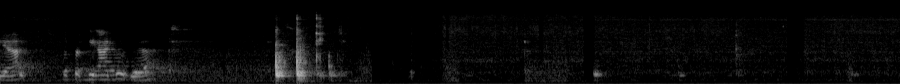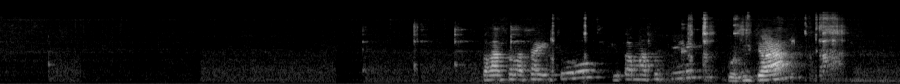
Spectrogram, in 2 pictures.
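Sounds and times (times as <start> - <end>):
food sizzling in a pot: 0.0 - 1.1, 1.7 - 18.0
spatula scraping a pot: 12.6 - 17.8.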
